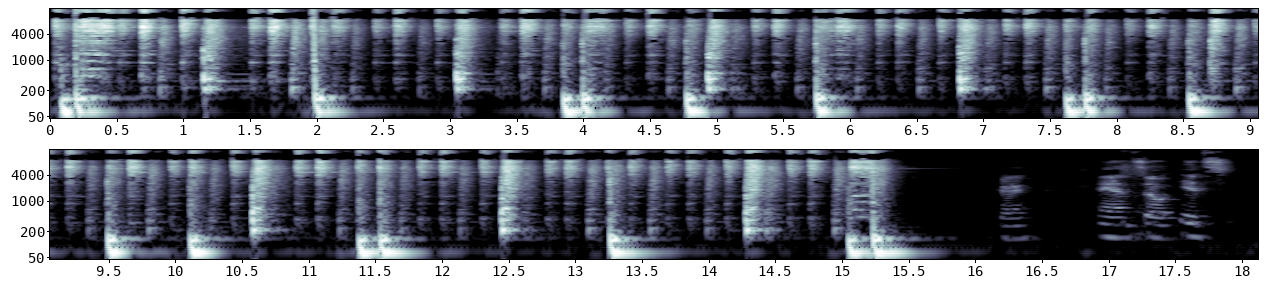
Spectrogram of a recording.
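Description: A drum kit plays a shuffle, with swung hi-hat triplets, ghosted snare strokes and kick drum hits in a loud, close, driving loop. The playing stops and a voice briefly speaks at the end.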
